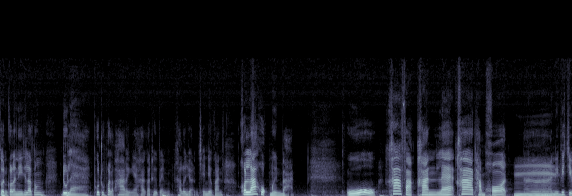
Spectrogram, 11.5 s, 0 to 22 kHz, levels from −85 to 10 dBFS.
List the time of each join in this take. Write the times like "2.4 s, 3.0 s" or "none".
9.1 s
